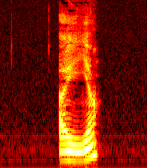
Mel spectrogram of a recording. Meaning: to eat
- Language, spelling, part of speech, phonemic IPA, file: Navajo, ayą́, verb, /ʔɑ̀jɑ̃́/, Nv-ayą́.ogg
